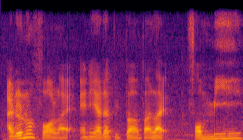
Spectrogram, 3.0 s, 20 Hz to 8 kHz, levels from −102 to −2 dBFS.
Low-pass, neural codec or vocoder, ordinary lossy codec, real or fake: 7.2 kHz; vocoder, 22.05 kHz, 80 mel bands, WaveNeXt; none; fake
